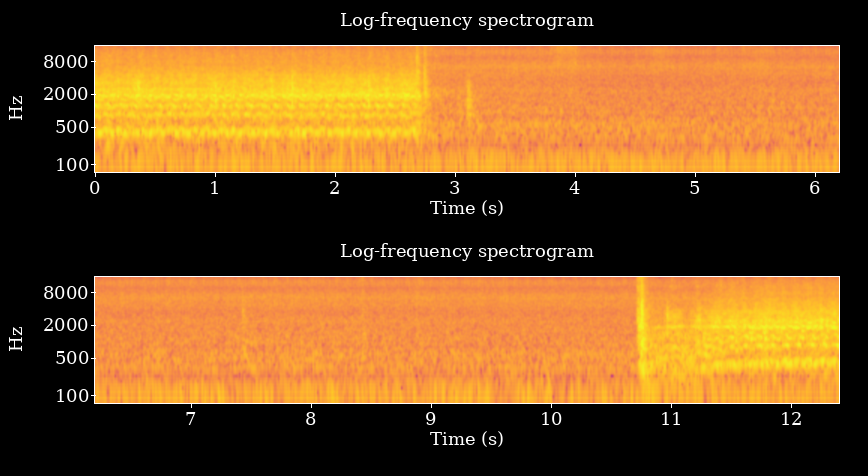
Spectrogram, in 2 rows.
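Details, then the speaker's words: Long-sitting International 656 tractor on a jump pack dropping to 9 V: runs briefly, dies into long cranking, then catches again; stuck carburetor float, now stuck the other way. "The carburetor real quick, and the flow was stuck. Now it's stuck in the opposite position."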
